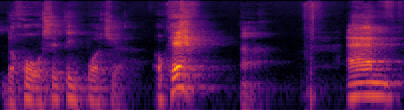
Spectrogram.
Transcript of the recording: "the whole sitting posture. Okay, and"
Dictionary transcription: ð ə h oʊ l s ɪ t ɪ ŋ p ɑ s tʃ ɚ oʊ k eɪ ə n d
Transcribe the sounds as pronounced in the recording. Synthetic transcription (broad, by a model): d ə h oʊ l s ɪ t ɪ ŋ p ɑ tʃ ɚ oʊ k eɪ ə n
